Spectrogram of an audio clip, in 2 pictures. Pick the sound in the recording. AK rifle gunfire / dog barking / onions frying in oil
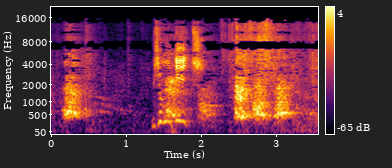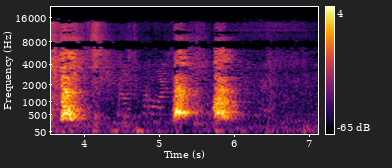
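dog barking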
